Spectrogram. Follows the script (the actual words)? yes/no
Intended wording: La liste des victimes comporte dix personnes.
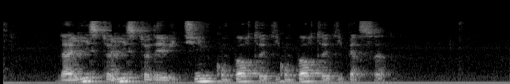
no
